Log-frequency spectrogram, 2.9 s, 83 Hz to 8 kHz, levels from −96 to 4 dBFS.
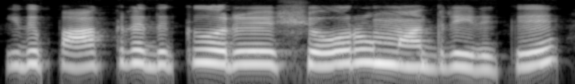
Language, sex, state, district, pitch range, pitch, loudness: Tamil, female, Tamil Nadu, Kanyakumari, 220-260 Hz, 245 Hz, -14 LUFS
